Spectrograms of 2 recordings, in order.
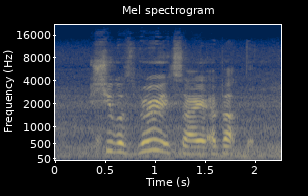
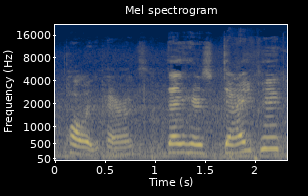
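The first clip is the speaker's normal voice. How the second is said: plain reading voice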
